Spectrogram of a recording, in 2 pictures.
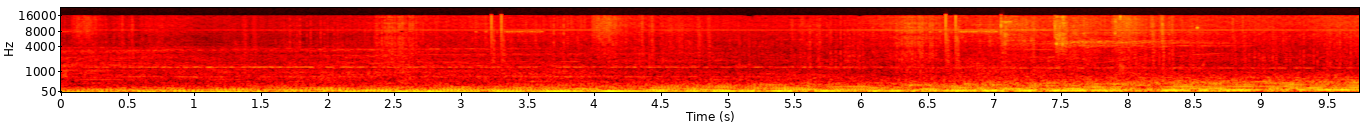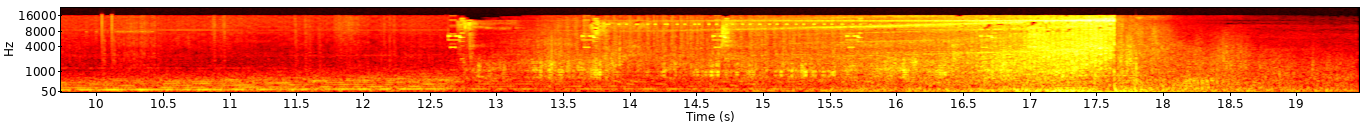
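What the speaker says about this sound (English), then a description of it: "Frameshift drive charging." A spaceship's frameshift drive charges up in the game Elite: Dangerous, a deep steady rumble with rising tonal layers that swells into a loud bright surge near the end, with no talking.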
